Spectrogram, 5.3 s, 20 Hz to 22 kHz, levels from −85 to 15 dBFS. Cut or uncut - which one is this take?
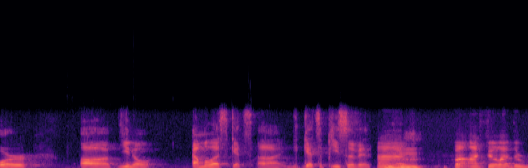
cut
